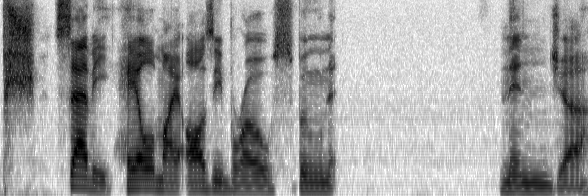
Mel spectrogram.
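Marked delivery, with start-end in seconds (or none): 1.2-5.9 very slow, careful, word-by-word delivery. Reading out a donor's message, said slowly. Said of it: "I had to say that one slow".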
